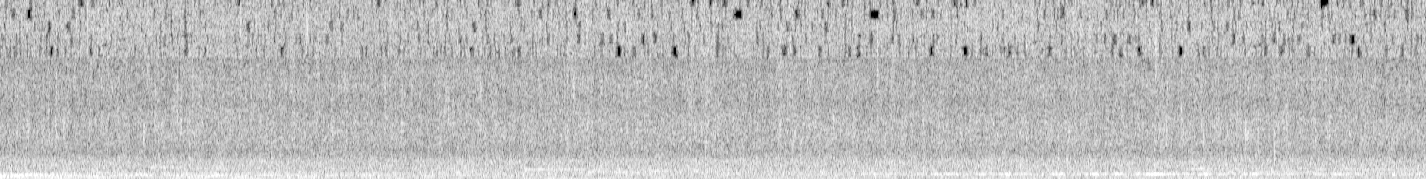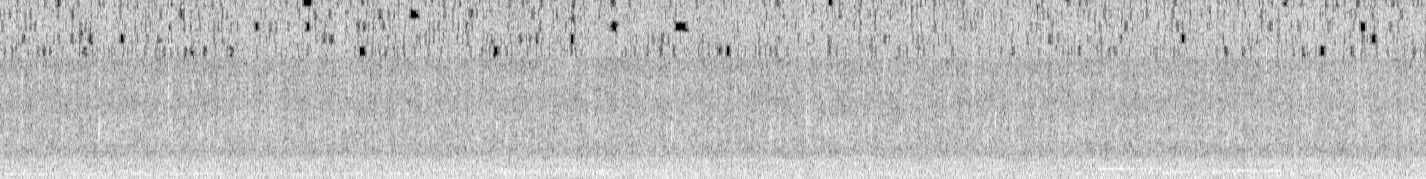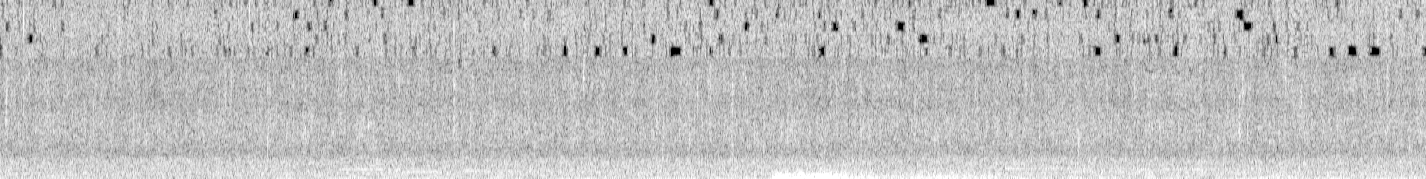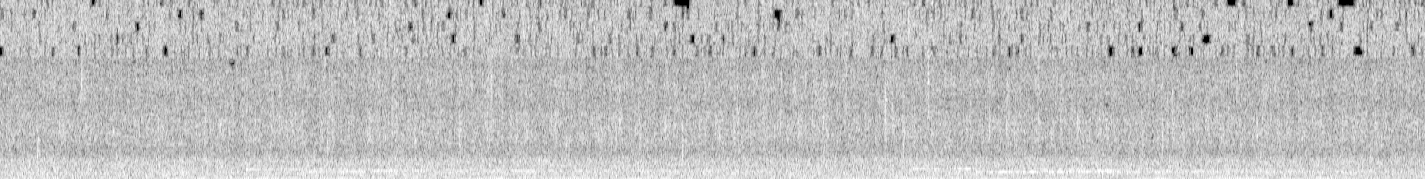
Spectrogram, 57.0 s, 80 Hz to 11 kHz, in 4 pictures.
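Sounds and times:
heavy rain: 0:00.0 - 0:57.0
thunder clap and rumble: 0:36.3 - 0:39.2.

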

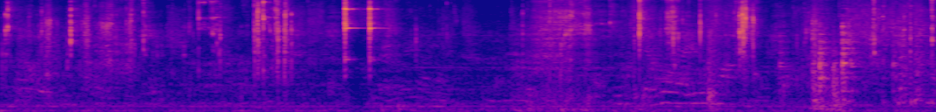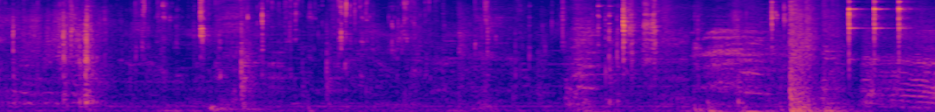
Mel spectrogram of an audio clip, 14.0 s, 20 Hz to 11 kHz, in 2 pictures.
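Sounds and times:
clam shells clicking in steel bowl: 0:00.0 - 0:03.0, 0:13.4 - 0:14.0
wet eating sounds: 0:03.8 - 0:12.9.

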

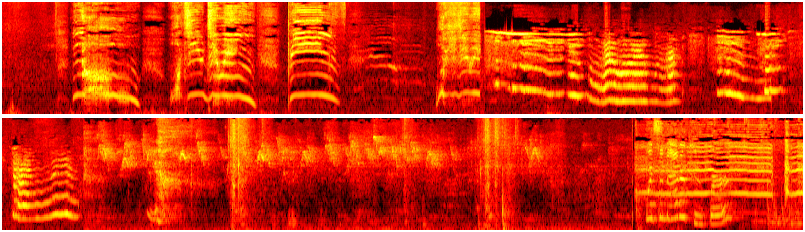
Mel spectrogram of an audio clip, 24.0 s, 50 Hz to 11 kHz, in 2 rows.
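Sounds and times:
dog whining howls: 0:07.2 - 0:12.8.

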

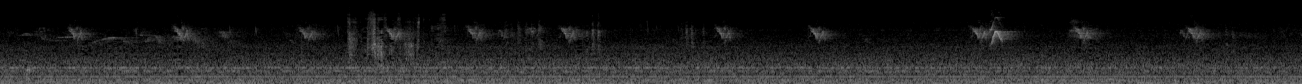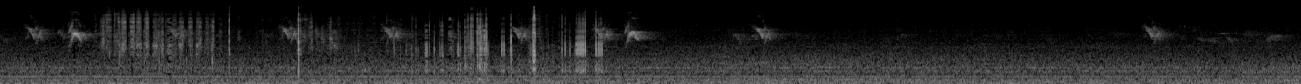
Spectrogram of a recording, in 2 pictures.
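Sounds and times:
faint steady hum: 0:00.0 - 0:26.0
songbirds chirping: 0:00.0 - 0:26.0
scratching and clicking: 0:03.4 - 0:04.5, 0:14.0 - 0:19.1.

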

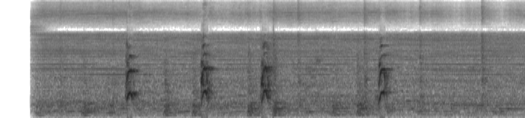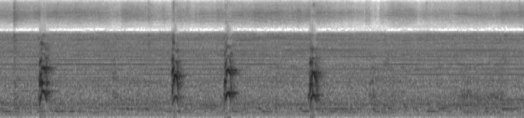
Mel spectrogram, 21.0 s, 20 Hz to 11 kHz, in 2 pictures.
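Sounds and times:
toy helicopter motor whine: 0:00.6 - 0:20.9
small dog barking: 0:02.5 - 0:02.9, 0:04.0 - 0:04.4, 0:05.2 - 0:05.6, 0:07.6 - 0:08.0, 0:11.3 - 0:11.6, 0:13.9 - 0:14.3, 0:15.0 - 0:15.4, 0:16.7 - 0:17.0.

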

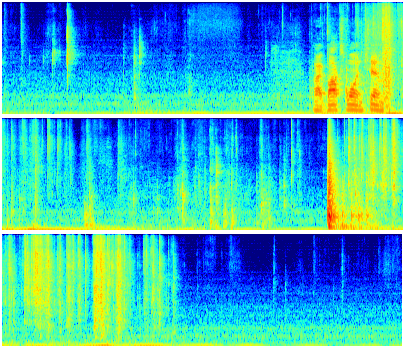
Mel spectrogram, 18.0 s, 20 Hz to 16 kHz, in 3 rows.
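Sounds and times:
foil crinkling: 0:04.8 - 0:07.2, 0:11.1 - 0:14.7
foil wrapper rustling: 0:04.9 - 0:07.2, 0:11.1 - 0:14.7
foil wrapper ripping: 0:05.3 - 0:07.1, 0:11.2 - 0:14.7.

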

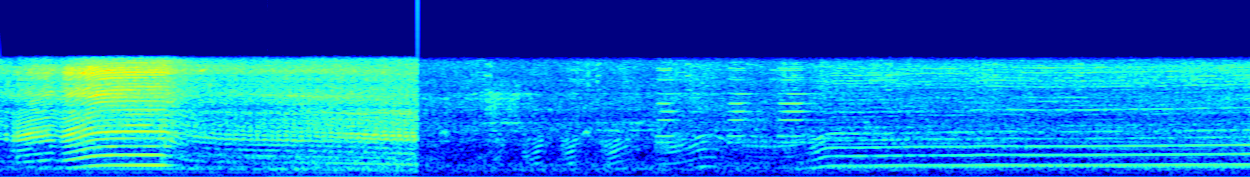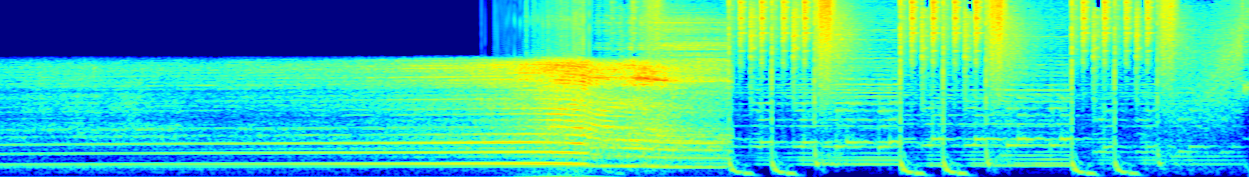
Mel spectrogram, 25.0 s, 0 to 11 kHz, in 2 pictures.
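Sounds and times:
motor scooter passing by: 0:00.0 - 0:04.2, 0:04.9 - 0:19.9.

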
